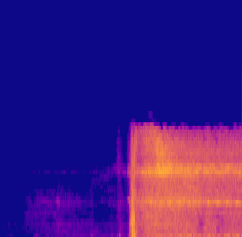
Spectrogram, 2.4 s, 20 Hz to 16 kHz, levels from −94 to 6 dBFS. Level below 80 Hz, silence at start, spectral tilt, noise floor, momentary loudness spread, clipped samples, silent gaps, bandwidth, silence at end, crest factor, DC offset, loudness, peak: -60 dBFS; 1.3 s; -0.5 dB/octave; -76 dBFS; 8 LU; under 0.1%; none; 8 kHz; 0 s; 20 dB; under 0.1%; -16 LUFS; -2 dBFS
